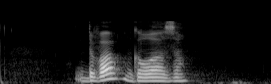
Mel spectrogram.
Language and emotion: Russian, neutral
